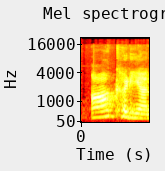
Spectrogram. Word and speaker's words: आंखड़ियां: आगे चलें, अगली साखी है आंखड़ियां। देखिए, मैंने आपको पिछले सत्र में बताया था कि ये जो श आएगा, इसको हम ख की तरह इसका उच्चारण करेंगे। आंखड़ियां झाई पड़ी, पंथ निहारे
